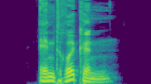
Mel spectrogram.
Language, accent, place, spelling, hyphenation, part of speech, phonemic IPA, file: German, Germany, Berlin, entrücken, ent‧rü‧cken, verb, /ɛntˈʁʏkən/, De-entrücken.ogg
- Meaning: 1. to translate, to rapture (physically) 2. to ravish, to enrapture, to enthrall (spiritually) 3. to transport, to carry away (mentally) 4. to escape [with dative ‘(from) someone/something’]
